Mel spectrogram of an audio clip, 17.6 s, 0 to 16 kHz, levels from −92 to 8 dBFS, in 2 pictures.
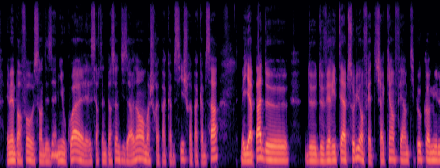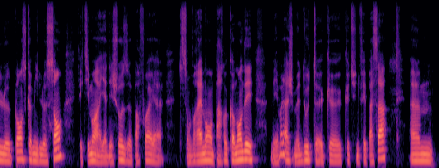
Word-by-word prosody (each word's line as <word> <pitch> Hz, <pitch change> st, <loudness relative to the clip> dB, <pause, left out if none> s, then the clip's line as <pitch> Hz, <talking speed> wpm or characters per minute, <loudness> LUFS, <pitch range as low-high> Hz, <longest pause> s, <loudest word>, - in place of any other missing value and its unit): et -, -, 0 dB
même, 120 Hz, 0 st, +5 dB
parfois, 110 Hz, +4 st, -1 dB
au 110 Hz, -, +1 dB
sein 105 Hz, -1 st, -5 dB
des 100 Hz, -1 st, -4 dB
amis 115 Hz, +4 st, 0 dB
ou 110 Hz, -, -2 dB
quoi 135 Hz, -1 st, +5 dB
et 100 Hz, 0 st, -5 dB
certaines 105 Hz, +1 st, -8 dB
personnes 105 Hz, +5 st, -4 dB
disent: 110 Hz, -2 st, -6 dB
«Ah 100 Hz, +2 st, +1 dB
non, 145 Hz, +1 st, +3 dB
moi 110 Hz, -, 0 dB
je -, -, -7 dB
ferais 95 Hz, -, -7 dB
pas 100 Hz, -, -9 dB
comme 95 Hz, 0 st, -12 dB
ci, 135 Hz, +7 st, -7 dB
je 135 Hz, -, -9 dB
ferais -, -, -7 dB
pas 95 Hz, -, -7 dB
comme 95 Hz, 0 st, -7 dB
ça». 150 Hz, -, +3 dB, 0.5 s
Mais 110 Hz, -, +1 dB
il -, -, +2 dB
y 115 Hz, -, +8 dB
a 110 Hz, -, +7 dB
pas 155 Hz, +1 st, +7 dB
de 120 Hz, -4 st, +4 dB, 0.3 s
de 115 Hz, -1 st, +1 dB
de 110 Hz, +2 st, -1 dB
vérité 120 Hz, +3 st, +2 dB
absolue, 140 Hz, +6 st, +3 dB
en 130 Hz, -, +3 dB
fait. 100 Hz, -5 st, -7 dB
Chacun 125 Hz, +4 st, -2 dB
fait, 125 Hz, -2 st, -5 dB
un 115 Hz, -, -2 dB
petit 115 Hz, +3 st, -12 dB
peu, 135 Hz, +1 st, 0 dB
comme 125 Hz, -1 st, +1 dB
il 120 Hz, -1 st, +2 dB
le 110 Hz, -2 st, +1 dB
pense, 135 Hz, +3 st, 0 dB
comme 120 Hz, -4 st, -2 dB
il 105 Hz, -1 st, -2 dB
le 105 Hz, -1 st, -1 dB
sent. 155 Hz, -, +3 dB, 0.4 s
Effectivement, 115 Hz, +3 st, -1 dB
a 100 Hz, -, 0 dB
il 100 Hz, -, -4 dB
y -, -, -4 dB
a -, -, -4 dB
des 95 Hz, +1 st, -5 dB
choses 105 Hz, -2 st, -3 dB
parfois, 110 Hz, +4 st, -2 dB
heu, 100 Hz, 0 st, -4 dB, 0.4 s
qui -, -, -15 dB
sont 100 Hz, -, -8 dB
vraiment 105 Hz, +3 st, +2 dB
pas 95 Hz, -, -5 dB
recommandées 120 Hz, +5 st, +3 dB, 0.3 s
mais -, -, -6 dB
voilà, 210 Hz, -, -1 dB
je 110 Hz, -3 st, -7 dB
me 95 Hz, +1 st, -3 dB
doute 120 Hz, 0 st, -2 dB, 0.2 s
que 100 Hz, -2 st, -4 dB
que 100 Hz, +3 st, -12 dB
tu -, -, -13 dB
ne -, -, -13 dB
fais 100 Hz, -, -6 dB
pas 100 Hz, -, -4 dB
ça, 150 Hz, +8 st, +3 dB, 0.5 s
hem, 110 Hz, -1 st, 0 dB
115 Hz, 265 wpm, -24 LUFS, 105-125 Hz, 0.5 s, y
